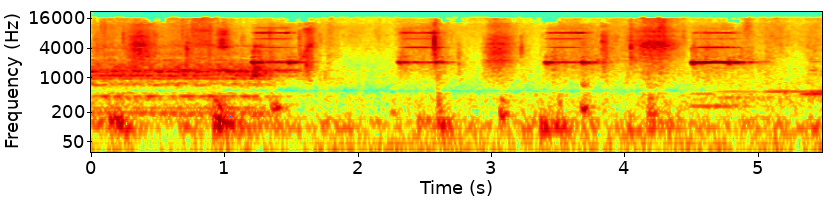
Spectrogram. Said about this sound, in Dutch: En hij geeft, wanneer die klaar is, geeft hij piepjes. Piep, piep, piep, piep. Dat is de elektronica die zichzelf niet uitzet.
